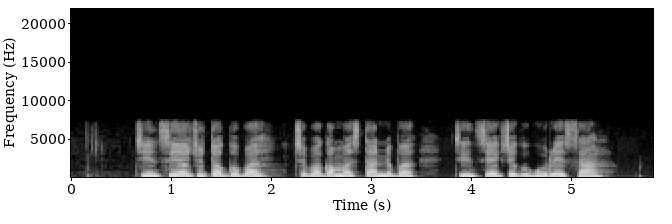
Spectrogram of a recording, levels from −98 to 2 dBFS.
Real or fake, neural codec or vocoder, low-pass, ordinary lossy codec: real; none; 7.2 kHz; none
